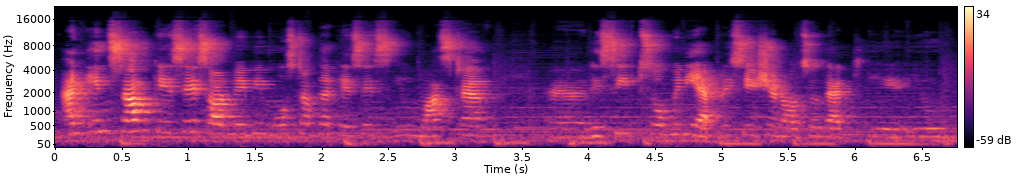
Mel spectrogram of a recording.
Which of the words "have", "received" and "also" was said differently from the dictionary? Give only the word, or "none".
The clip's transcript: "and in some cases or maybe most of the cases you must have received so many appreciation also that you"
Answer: none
